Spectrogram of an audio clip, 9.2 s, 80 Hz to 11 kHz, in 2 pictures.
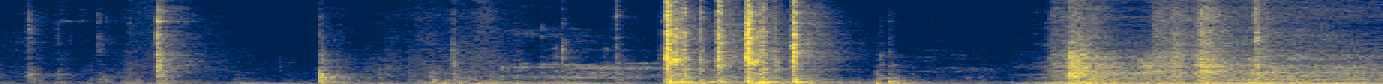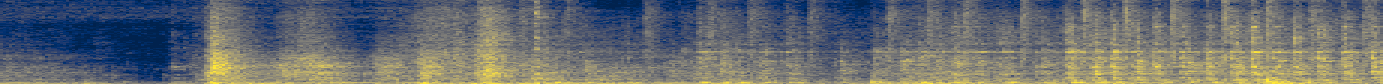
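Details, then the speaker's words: WWII Jeep (MB/GPW) running with a newly installed engine-driven Westinghouse T1 air compressor, drive clutch engaged. After starting clatter, a busy, rough clatter at about four beats a second, quieter unloaded and much louder when compressing into the hose. Noisy but working normally. "It's a pretty noisy compressor, but it's working. So now we need to put some air in those tires. You can hear it get quieter when it's not under load. But once it starts compressing air inside that air hose, you can hear it get really loud."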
